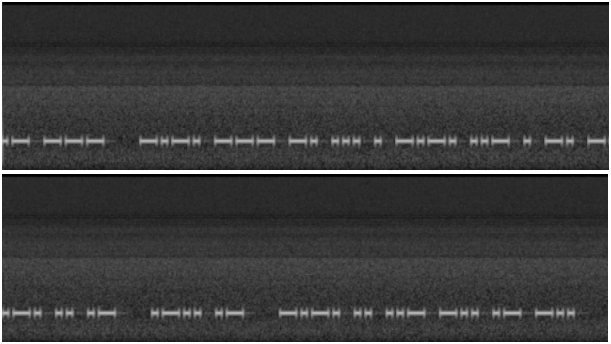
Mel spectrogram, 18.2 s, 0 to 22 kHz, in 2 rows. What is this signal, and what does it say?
Morse code, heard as a keyed tone, machine-sent, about 15 wpm, 700 Hz. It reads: … CONSECUENCIA LA CIUDAD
